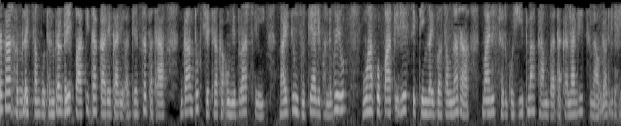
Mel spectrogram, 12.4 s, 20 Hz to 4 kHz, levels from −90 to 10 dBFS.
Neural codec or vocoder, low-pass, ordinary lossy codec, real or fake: codec, 16 kHz in and 24 kHz out, 1.1 kbps, FireRedTTS-2 codec; 3.6 kHz; MP3, 24 kbps; fake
